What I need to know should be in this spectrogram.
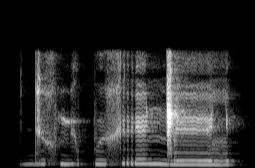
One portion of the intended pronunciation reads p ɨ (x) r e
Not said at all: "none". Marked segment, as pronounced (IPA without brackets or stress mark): x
